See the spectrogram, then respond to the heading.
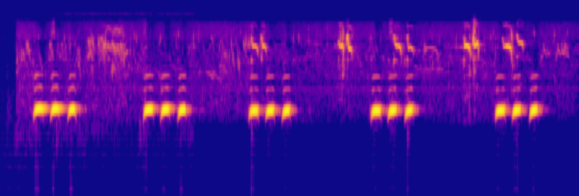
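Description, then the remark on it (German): A Eurasian hoopoe, a brownish-yellow migratory bird that winters in Africa, repeats its soft, hollow three-note call, 'oop-oop-oop', five times in steady succession, with smaller birds chirping faintly in the background. “Das sind Geräusche von einem Wiedehopf.”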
